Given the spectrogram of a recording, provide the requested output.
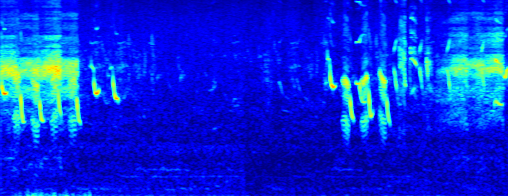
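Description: A common myna sings two loud bursts of fast, varied chatter: clicks, gurgles and sharp whistled notes, with a quiet pause between and some low rumble at the start.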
